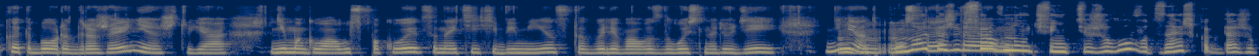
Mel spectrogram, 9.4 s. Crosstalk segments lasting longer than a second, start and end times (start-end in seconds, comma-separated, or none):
6.2-7.6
